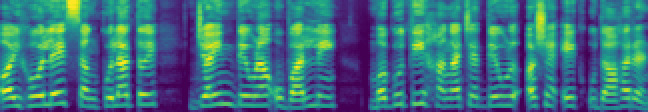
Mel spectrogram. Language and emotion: Goan Konkani, neutral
